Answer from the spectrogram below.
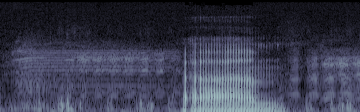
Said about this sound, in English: So we got some sheep up here.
